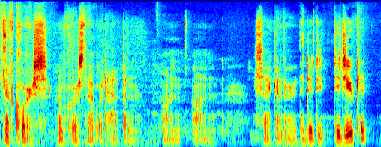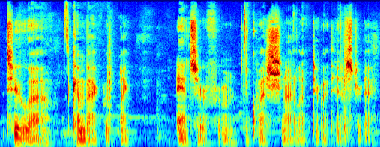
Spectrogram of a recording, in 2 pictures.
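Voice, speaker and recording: A man's voice: a bass voice, wildly swooping pitch, moderate pace, gravelly, fairly bright tone. A man hosting a casual live chat show, joking in a mock-serious way. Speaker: host.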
